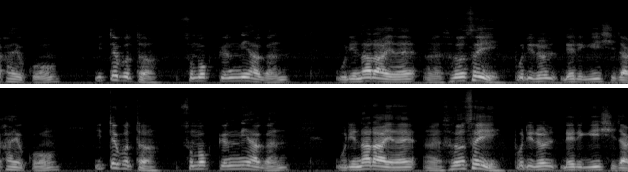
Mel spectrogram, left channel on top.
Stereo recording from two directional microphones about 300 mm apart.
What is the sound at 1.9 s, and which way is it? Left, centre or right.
Speech, right.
